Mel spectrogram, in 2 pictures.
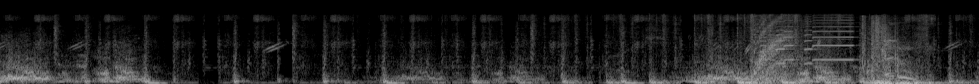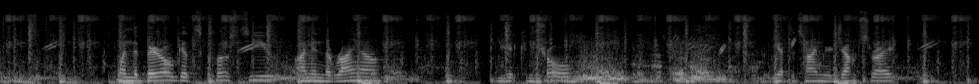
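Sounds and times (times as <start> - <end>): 
video game tiger roaring: 0.0 - 1.6, 3.8 - 7.4, 13.6 - 14.0, 15.2 - 17.6
video game sound effects with crashing noises: 7.3 - 9.5
speech: 11.1 - 13.8, 14.8 - 19.0.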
